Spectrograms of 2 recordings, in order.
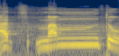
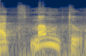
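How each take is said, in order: First: Slow, stretched আতমামতু; drawn-out reading. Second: Said in the usual way. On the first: Shown as a demonstration. Teacher shows students the wrong drawn-out reading, slow. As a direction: drag each syllable of আতমামতু. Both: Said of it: "এভাবে বলবো না কিন্তু".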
